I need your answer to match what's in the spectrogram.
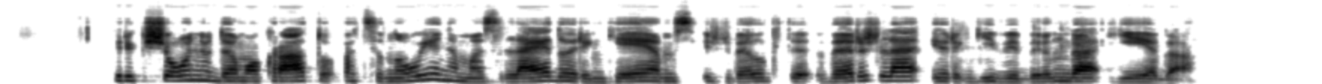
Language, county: Lithuanian, Vilnius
